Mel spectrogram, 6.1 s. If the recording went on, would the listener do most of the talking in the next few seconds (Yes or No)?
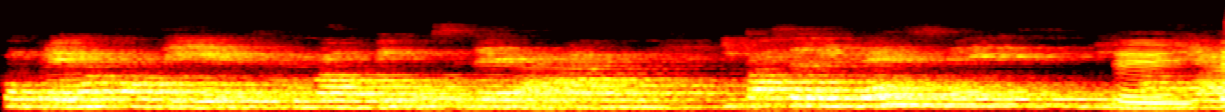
Yes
